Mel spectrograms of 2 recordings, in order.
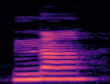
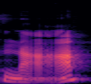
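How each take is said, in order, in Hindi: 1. स्वर ऊँचे से तेज़ी से गिरता है। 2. स्वर नीचे जाता है, फिर ऊपर उठता है। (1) "फॉलिंग टोन के साथ है" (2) "थर्ड टोन के साथ"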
